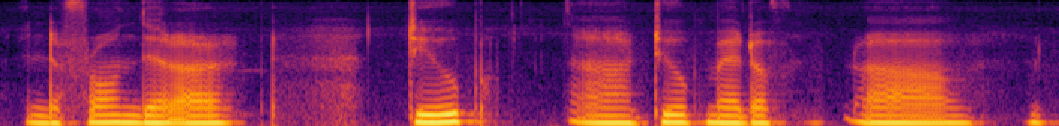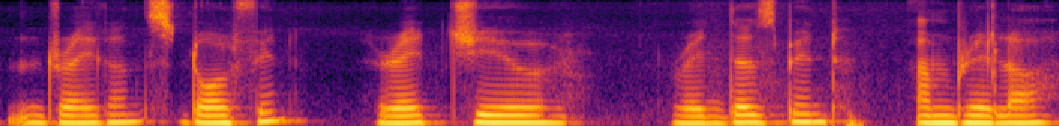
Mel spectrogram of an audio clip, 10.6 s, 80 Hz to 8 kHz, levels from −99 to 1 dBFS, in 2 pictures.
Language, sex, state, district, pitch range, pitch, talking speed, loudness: English, female, Arunachal Pradesh, Lower Dibang Valley, 170-180 Hz, 170 Hz, 110 wpm, -14 LUFS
